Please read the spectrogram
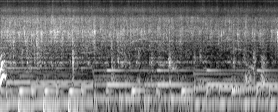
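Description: Hot oil sizzling steadily in a kadai on a gas burner, with a few faint crackles.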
